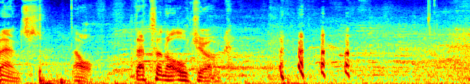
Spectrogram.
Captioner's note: laughs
